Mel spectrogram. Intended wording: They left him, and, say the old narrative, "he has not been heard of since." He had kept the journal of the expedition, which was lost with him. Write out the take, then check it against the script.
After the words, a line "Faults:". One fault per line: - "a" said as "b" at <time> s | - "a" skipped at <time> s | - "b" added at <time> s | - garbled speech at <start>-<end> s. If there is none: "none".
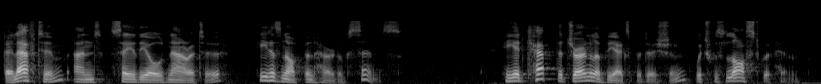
They left him, and, say the old narrative, "he has not been heard of since." He had kept the journal of the expedition, which was lost with him.
Faults:
none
